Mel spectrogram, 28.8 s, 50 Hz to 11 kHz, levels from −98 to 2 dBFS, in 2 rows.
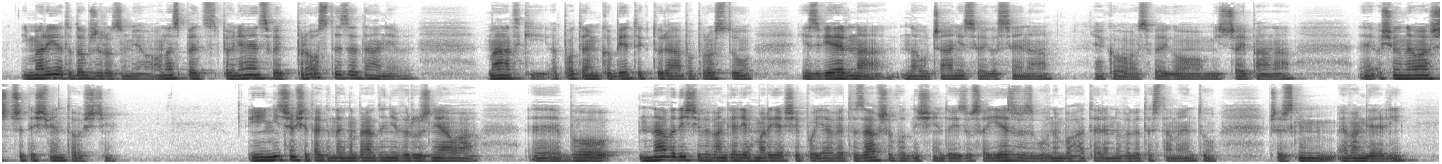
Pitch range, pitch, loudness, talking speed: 105-120 Hz, 115 Hz, -23 LUFS, 125 wpm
